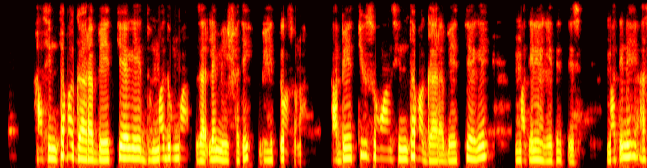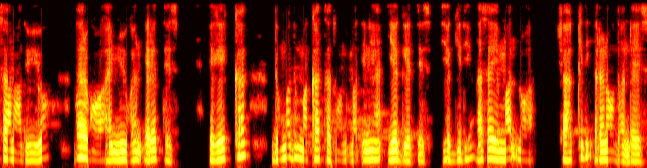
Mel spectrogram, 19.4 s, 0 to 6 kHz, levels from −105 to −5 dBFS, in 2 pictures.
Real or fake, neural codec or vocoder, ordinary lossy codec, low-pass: real; none; Opus, 64 kbps; 5.4 kHz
